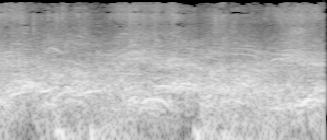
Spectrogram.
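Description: A large crowd chants "Yes, we could" loudly in unison after Morales resigned, many voices rising and falling together in a steady rhythmic cadence, with a dense roar of voices filling the background throughout.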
